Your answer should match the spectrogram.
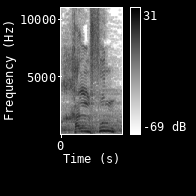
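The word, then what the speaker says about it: خلفٌ: খালফুন আরেকটা হল খালাফুন একই শব্দ শুধু উচ্চারণের মধ্যে একটু ভিন্নতা মাঝখানে একটা লাম আছে এই লামটার মধ্যে যদি সাকিন হয় তাইলে হল খালফুন আর যদি লামের মধ্যে জবর হয় তাহলে হল খালাফুন আরবি শব্দ এ খালফুন মজিদ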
